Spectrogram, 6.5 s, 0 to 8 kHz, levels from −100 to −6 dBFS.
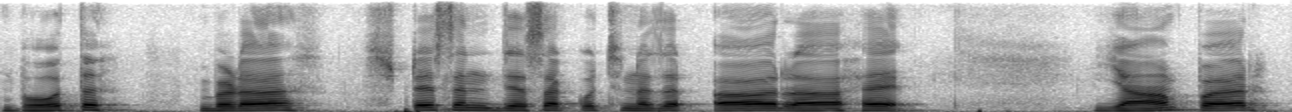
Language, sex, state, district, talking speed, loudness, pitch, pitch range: Hindi, male, Punjab, Fazilka, 100 wpm, -13 LUFS, 145 Hz, 135-160 Hz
